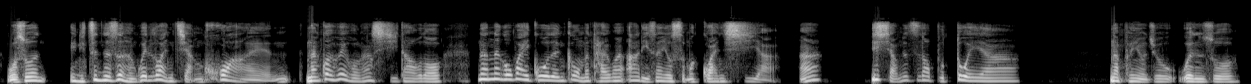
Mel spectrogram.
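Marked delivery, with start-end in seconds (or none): 0.7-10.2 raised scolding. Retold or imitated. Scolding friend's nonsense story.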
